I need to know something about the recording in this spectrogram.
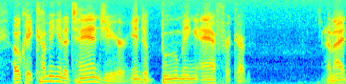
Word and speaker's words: Tangier: You don't pronounce the S, Tangier.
